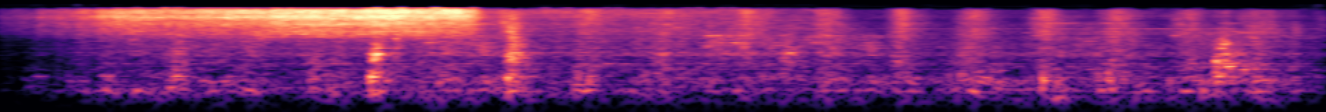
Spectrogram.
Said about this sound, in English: As the train pulls out of Weirwold, William waves as he glimpses back at Tom, who returns his wave.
